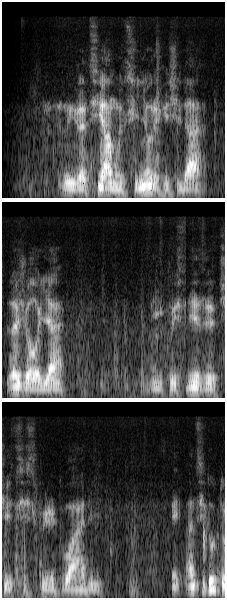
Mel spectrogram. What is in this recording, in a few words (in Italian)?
Pregare e rinascere dall alto, Catechesi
